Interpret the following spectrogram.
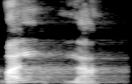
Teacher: لام کا لام میں ادغام ہو رہا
